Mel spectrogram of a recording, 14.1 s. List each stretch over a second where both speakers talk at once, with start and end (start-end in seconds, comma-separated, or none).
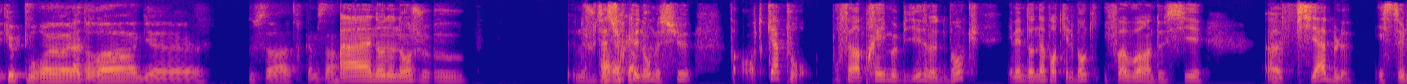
none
